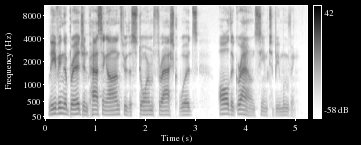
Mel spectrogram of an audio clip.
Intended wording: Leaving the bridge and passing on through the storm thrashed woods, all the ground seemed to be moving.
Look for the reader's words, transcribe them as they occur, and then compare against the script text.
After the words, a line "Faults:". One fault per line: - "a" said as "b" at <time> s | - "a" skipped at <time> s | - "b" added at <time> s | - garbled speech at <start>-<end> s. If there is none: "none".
Leaving the bridge and passing on through the storm thrashed woods, all the ground seemed to be moving.
Faults:
none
